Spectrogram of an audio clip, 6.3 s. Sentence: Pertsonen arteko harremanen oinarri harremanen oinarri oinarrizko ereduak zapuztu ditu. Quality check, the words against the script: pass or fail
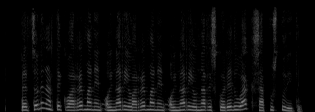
pass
